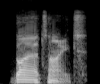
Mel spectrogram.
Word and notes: biotite: British English

